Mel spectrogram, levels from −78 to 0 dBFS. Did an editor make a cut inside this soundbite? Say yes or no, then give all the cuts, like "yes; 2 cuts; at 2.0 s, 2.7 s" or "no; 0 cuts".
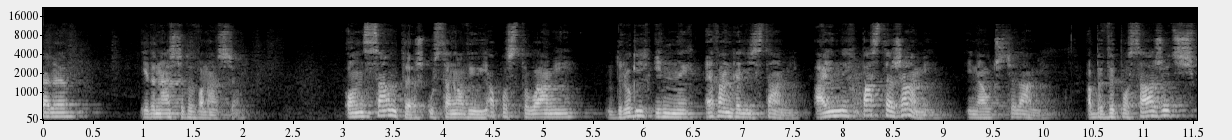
yes; 3 cuts; at 4.4 s, 6.1 s, 7.6 s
